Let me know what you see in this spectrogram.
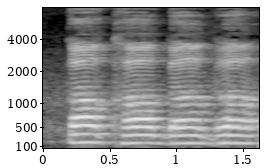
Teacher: ક, ખ, ગ, ઘ તો ગળામાંથી નીકળે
